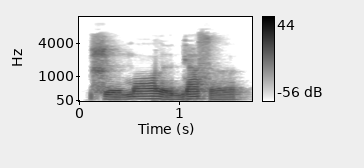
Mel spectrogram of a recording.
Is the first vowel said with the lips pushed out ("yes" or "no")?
yes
